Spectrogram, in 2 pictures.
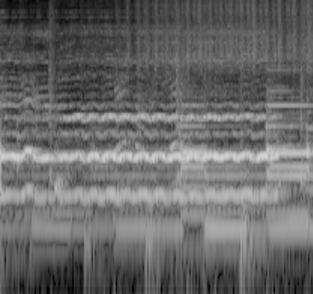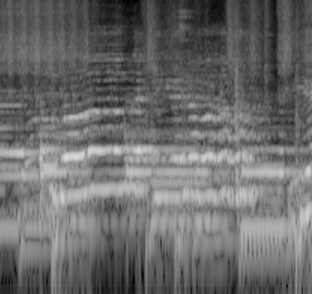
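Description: Woman singing a hymn into a microphone, holding long sustained notes, with a pair of maracas shaken along, their rattling clearest in the second half.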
